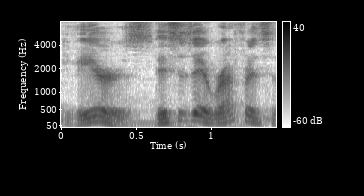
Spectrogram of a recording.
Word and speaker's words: Vers: Captain Marvel's Kree name Vers is pronounced like Veers.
